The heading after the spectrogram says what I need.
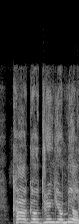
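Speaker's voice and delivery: loud, high mocking taunt. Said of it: "we made fun of him".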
